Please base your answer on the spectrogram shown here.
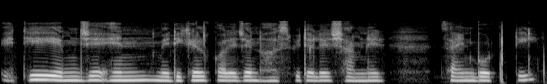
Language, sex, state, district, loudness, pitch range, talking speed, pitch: Bengali, female, West Bengal, Cooch Behar, -16 LUFS, 180-190 Hz, 90 wpm, 185 Hz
